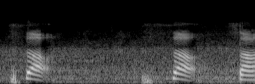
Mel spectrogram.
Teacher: سا، سا، سا میں سیٹی نہیں نکالنی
